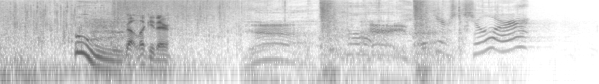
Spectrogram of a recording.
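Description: Cartoonish creature sounds and magical effects play from a card game.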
